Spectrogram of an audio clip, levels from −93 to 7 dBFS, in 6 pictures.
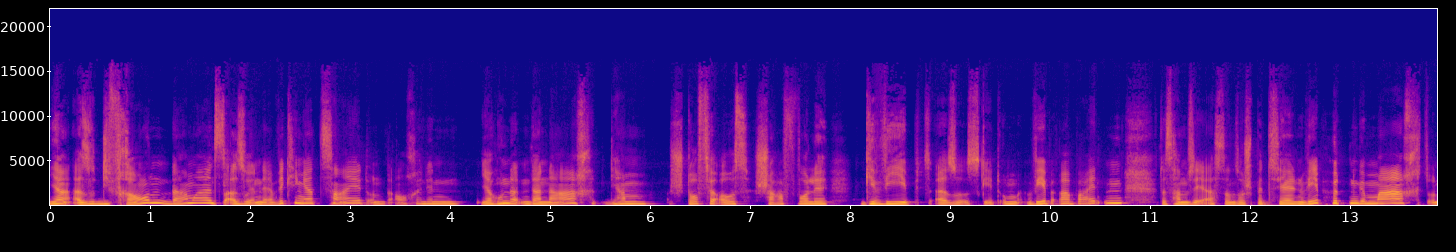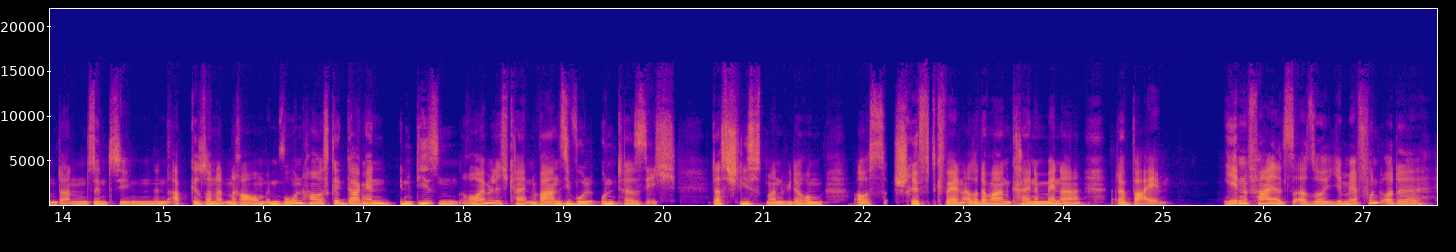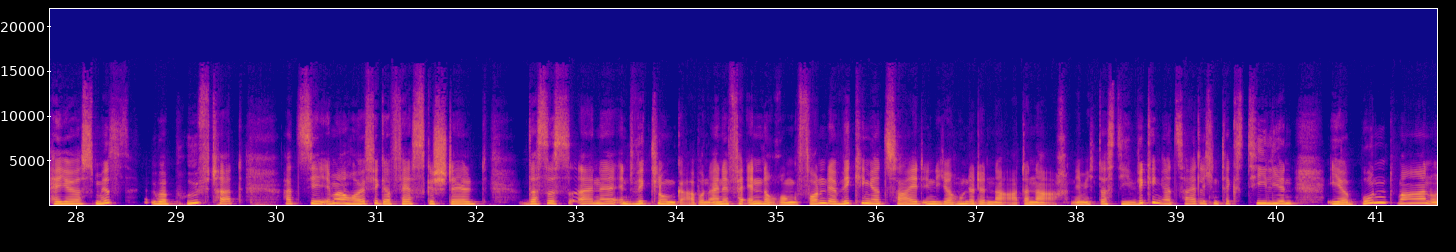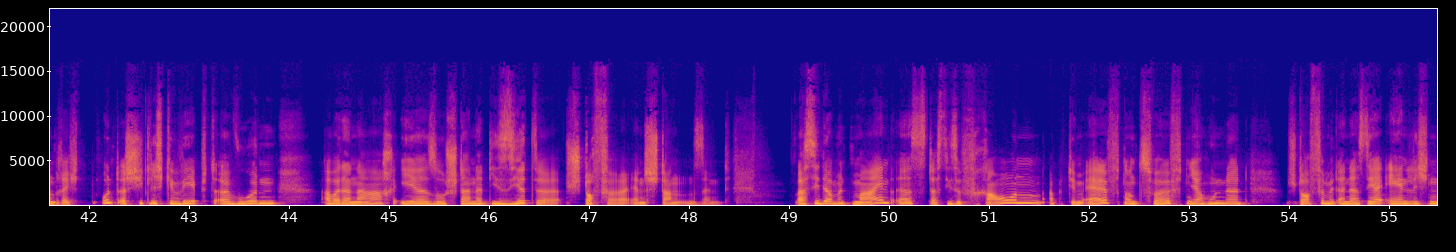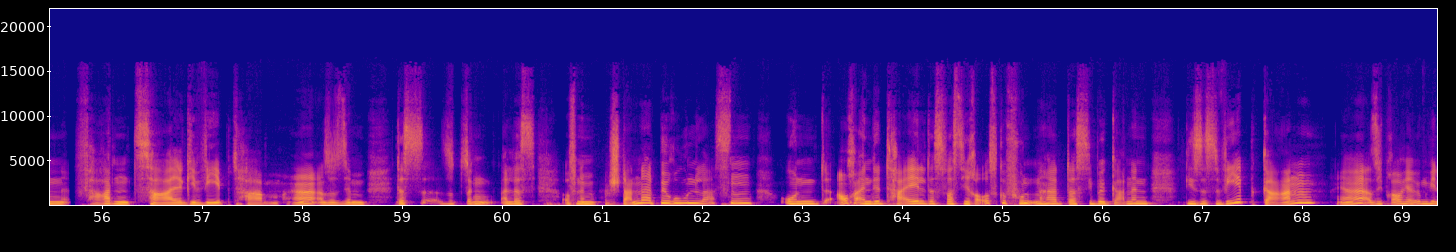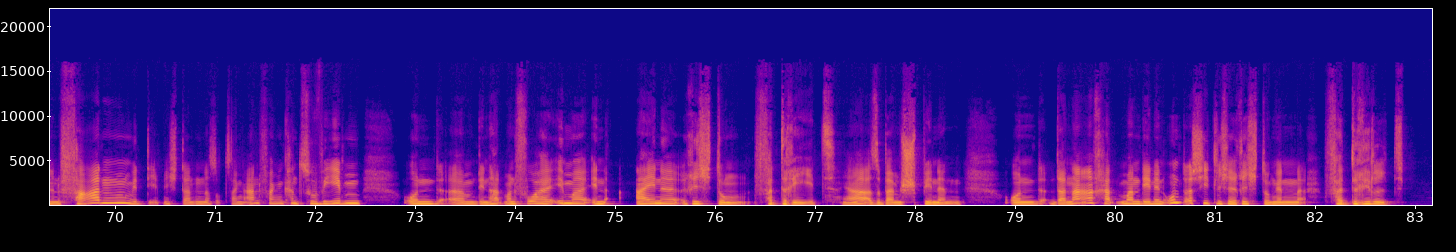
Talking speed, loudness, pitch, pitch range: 150 wpm, -20 LUFS, 205 Hz, 185-235 Hz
